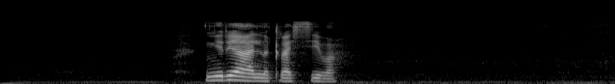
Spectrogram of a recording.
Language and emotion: Russian, positive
